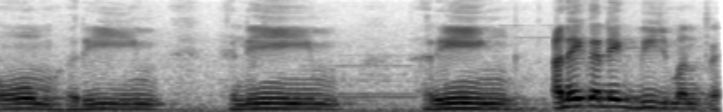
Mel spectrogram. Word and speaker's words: ह्लीम: ह के पैर में र है, फिर उसमें साथ ही में ल लगा हुआ है और ऊपर से बड़ी की मात्रा बिंदी, ओम ह्लीम। इसका उच्चारण इस प्रकार से है।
